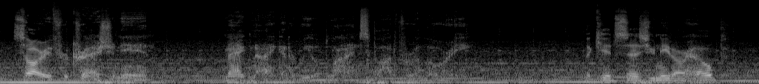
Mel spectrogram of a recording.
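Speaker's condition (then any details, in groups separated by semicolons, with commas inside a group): No condition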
